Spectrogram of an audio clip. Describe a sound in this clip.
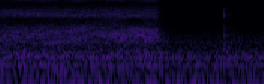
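An aerosol can sprays with a steady hiss.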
